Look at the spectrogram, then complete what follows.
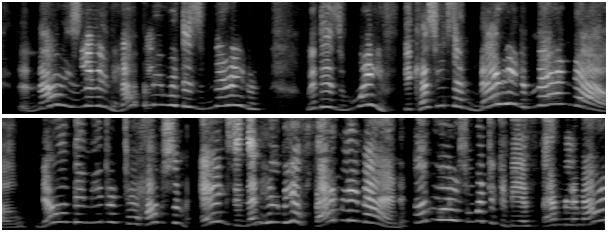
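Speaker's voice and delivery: loud, very high talking-crow voice. Showing Matt how the crow he gave him talks, crow voice. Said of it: "the crow talks like this".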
